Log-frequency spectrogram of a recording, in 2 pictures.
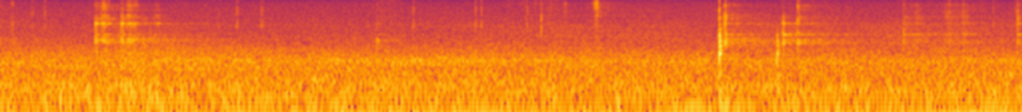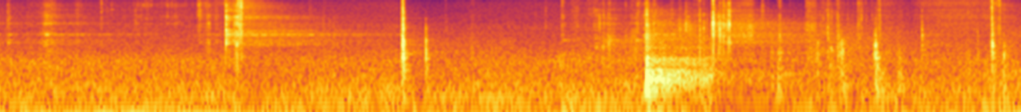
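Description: Handling noise at a workbench: scissors, a tape dispenser and paper being picked up and set down on a heat press platen, heard as scattered sharp clicks and knocks. The loudest is a knock with a short rustle about eight seconds in.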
